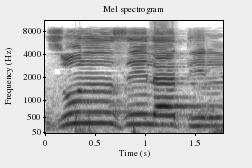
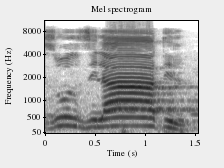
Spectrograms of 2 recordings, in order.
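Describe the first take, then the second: First: The vowel in 'la' is kept short. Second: The vowel in 'la' is drawn out long. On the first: The speaker calls it right. "এটা টান হবে না।" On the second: The speaker calls it wrong. "অনেকে আমরা এই লাতে টান দিয়ে ফেলে"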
